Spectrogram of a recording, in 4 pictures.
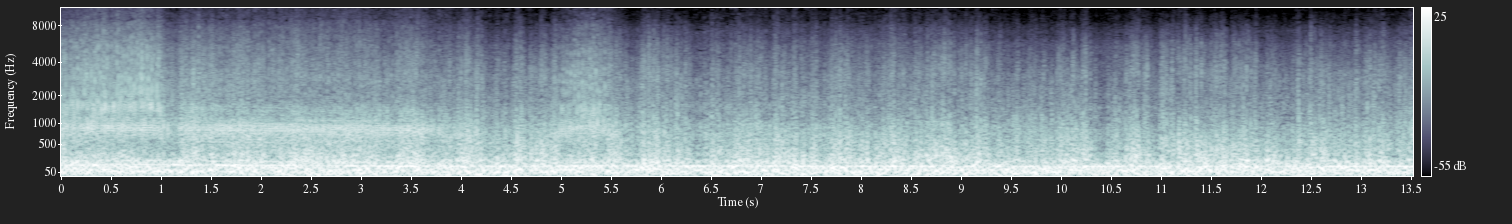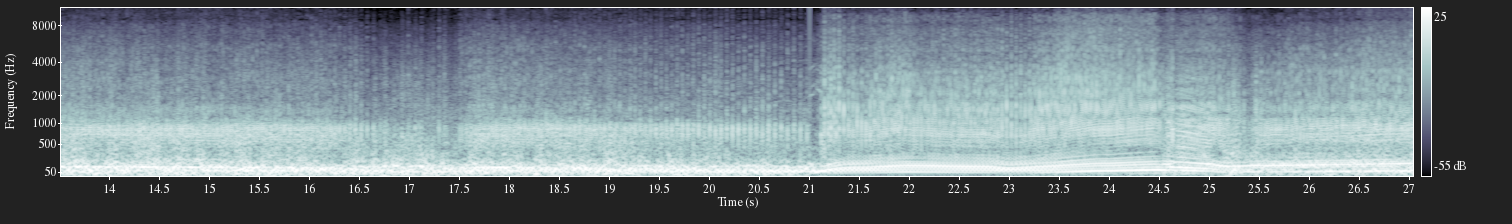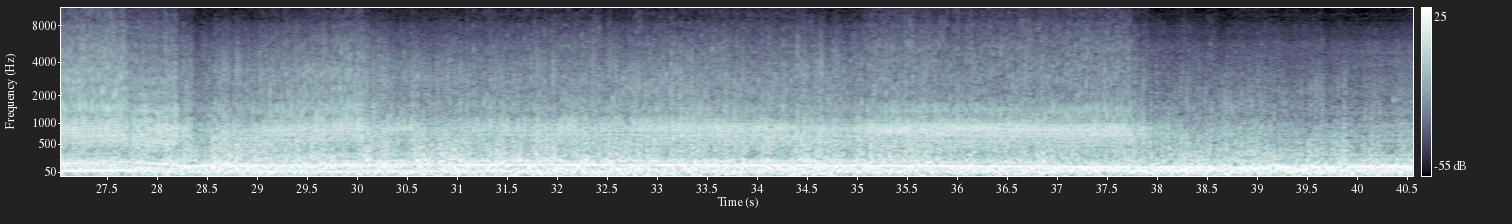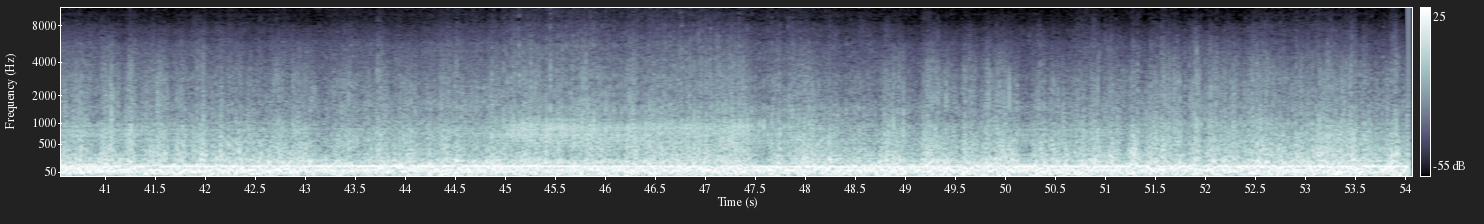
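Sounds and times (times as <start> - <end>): motorcycle engine running: 0.0 - 54.0
wind rushing over microphone: 0.0 - 54.0.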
